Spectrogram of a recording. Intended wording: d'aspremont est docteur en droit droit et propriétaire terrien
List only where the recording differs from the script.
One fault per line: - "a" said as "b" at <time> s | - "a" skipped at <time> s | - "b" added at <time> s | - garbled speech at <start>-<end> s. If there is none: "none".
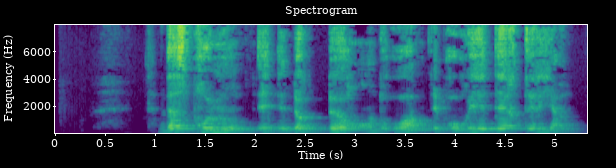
- "est" said as "était" at 2.0 s
- "droit" skipped at 3.7 s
